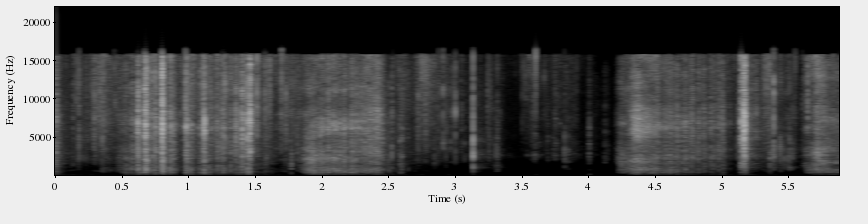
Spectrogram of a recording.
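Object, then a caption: Bar of soap scraped by a metal blade. A metal blade scrapes and carves the surface of a partly carved peach bar soap. Bright, crunchy scraping strokes with sharp crisp snaps come in bursts separated by short quiet pauses.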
